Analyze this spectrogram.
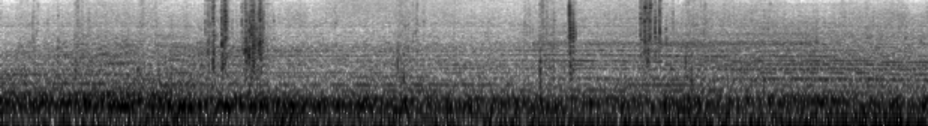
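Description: Objects clink and rattle as they are picked up.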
